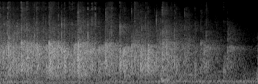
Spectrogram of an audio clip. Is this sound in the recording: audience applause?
yes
